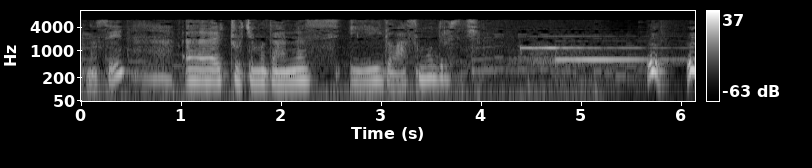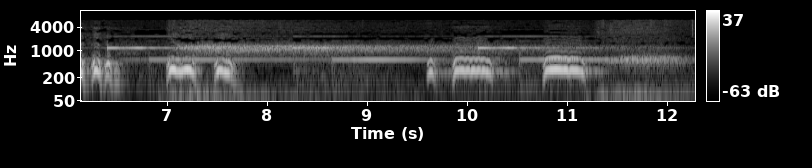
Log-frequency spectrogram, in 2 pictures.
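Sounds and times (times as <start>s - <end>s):
speech: 0.1s - 4.1s, 5.6s - 7.9s, 9.6s - 11.6s
owl hooting: 5.7s - 12.2s.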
